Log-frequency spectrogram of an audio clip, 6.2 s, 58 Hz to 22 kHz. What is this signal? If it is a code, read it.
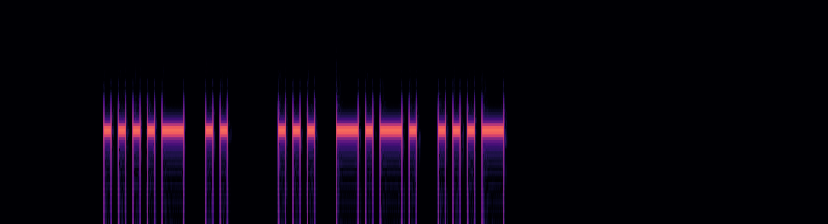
Morse code, heard as a keyed tone, about 22 wpm, 700 Hz. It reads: 4I SCV
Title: Winter Field Day Exchanges Encore 22wpm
